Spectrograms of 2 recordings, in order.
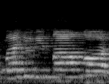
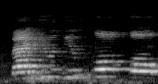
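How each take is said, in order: First: Plain consonants with ordinary Indonesian vowels. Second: Thick, emphatic consonants pronounced the Arabic way. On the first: The speaker calls it wrong. "Kalau sampai ngajarin seperti itu baju di toko" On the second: The speaker calls it right. "harus tepat"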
